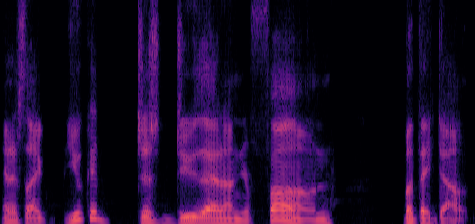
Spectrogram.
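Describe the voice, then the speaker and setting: A man's voice: medium pitch, very animated, slow pace, no echo, studio quality. A man in his thirties hosting a livestream talk show, chatting casually and giving exasperated, opinionated rants. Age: 30s.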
